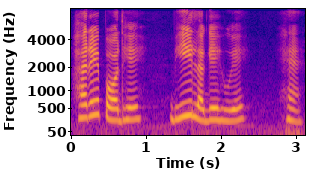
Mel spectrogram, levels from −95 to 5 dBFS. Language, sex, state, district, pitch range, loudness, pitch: Hindi, female, Madhya Pradesh, Umaria, 250-290 Hz, -16 LUFS, 260 Hz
